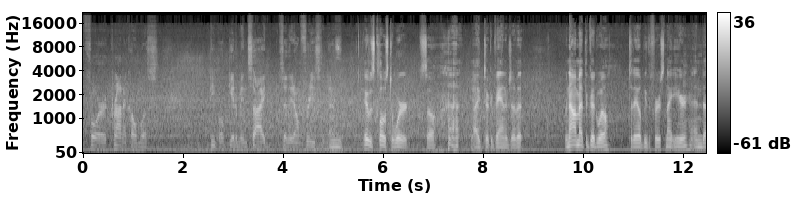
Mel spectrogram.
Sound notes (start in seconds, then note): 7.0 laughing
